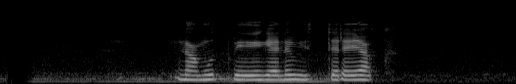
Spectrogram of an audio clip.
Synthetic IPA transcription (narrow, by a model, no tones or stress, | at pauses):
namut̪meːɡænəʋist̪əɾəjak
